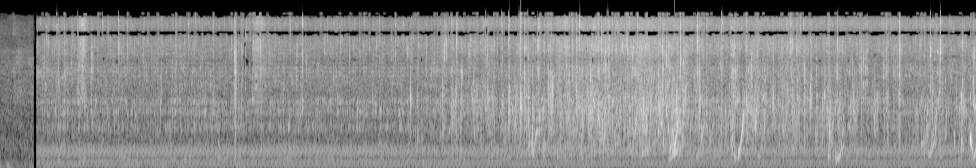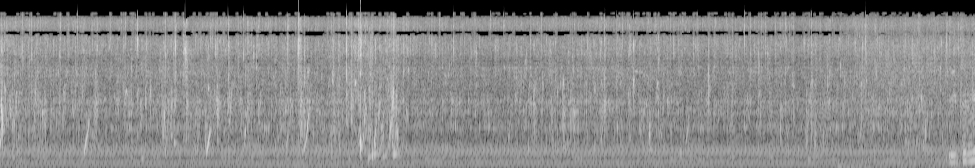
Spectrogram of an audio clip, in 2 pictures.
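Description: Koi splashing at the surface as they take floating fish food, in a cluster of short splashes from about six to seventeen seconds in. Under them a steady trickle of pond water with a low, even hum.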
